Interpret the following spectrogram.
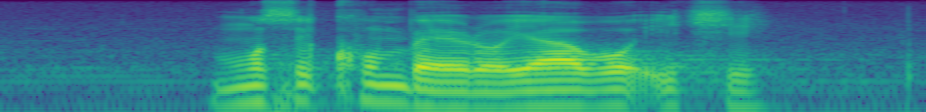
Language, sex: Venda, male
